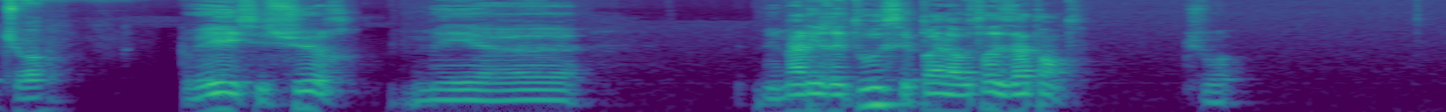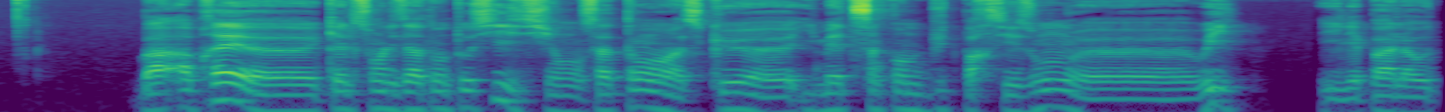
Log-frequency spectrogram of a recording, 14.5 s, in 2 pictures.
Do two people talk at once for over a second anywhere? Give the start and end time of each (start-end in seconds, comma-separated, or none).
none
